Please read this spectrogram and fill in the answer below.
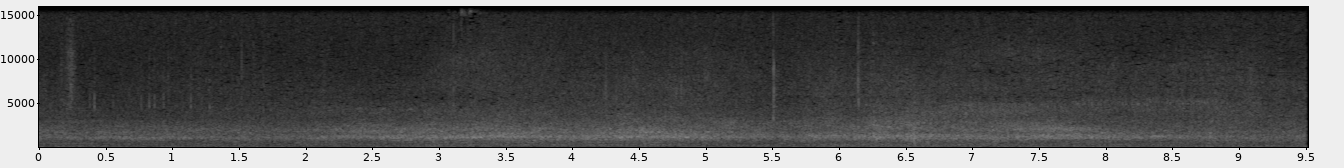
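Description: Tram in motion: steady running and rolling noise, a little louder through the middle and easing slightly near the end.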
